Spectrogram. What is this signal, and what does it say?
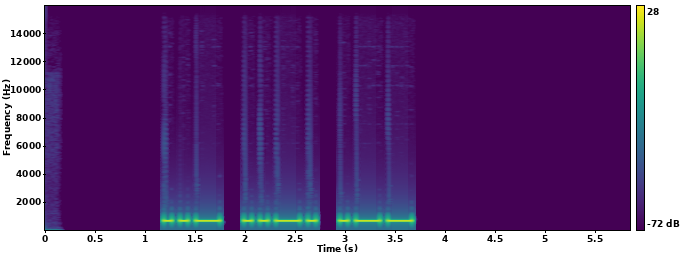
Morse code, heard as a keyed tone, about 15 wpm, 700 Hz. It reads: UFW
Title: USA Call Sign Postfixes - 3 Letters 15wpm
